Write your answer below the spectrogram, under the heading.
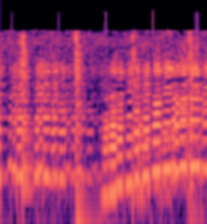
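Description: Accordion-led Balkan folk music, with low drum beats about once a second. About halfway through, a held note slides up in pitch and stays there.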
